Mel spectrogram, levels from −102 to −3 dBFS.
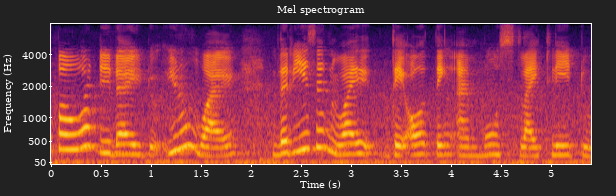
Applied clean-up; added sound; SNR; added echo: none; none; none; none.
